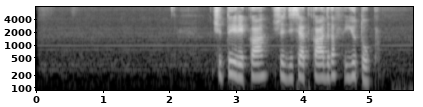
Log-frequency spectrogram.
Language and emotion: Russian, positive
